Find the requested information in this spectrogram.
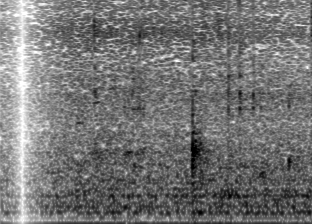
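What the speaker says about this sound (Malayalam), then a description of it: "പാൻ ചൂടാതിന് ശേഷം നമുക്ക് അതിലേക്ക് നെയ്യ് ഒഴിച്ചു കൊടുക്കാം" Ghee sizzling steadily in a hot pan, a continuous broadband hiss with faint crackles, close and even throughout after a brief quiet moment at the start.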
